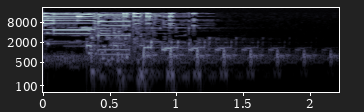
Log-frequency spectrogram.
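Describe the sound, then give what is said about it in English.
A quick series of about ten short electronic beeps, like buttons being pressed on a calculator, starting dense and louder, then settling into a steady, slightly fainter rhythm. “You want an inflation calculator? Well. Yeah. Oh my God. Can we boop, boop, beep, boop, boop?”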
